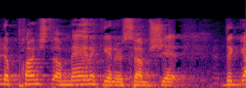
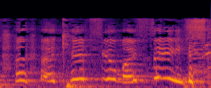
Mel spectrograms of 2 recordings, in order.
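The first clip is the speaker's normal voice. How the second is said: high, slow, stunned little voice; dazed injured girl; slower than usual. Retold or imitated. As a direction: play the dazed girl hit by a watermelon. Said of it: "the girl goes".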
